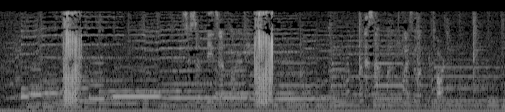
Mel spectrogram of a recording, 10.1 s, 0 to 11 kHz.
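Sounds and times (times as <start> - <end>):
music with sustained tones: 0.1 - 10.0
loud raspy fart: 1.2 - 1.8, 5.1 - 5.6.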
